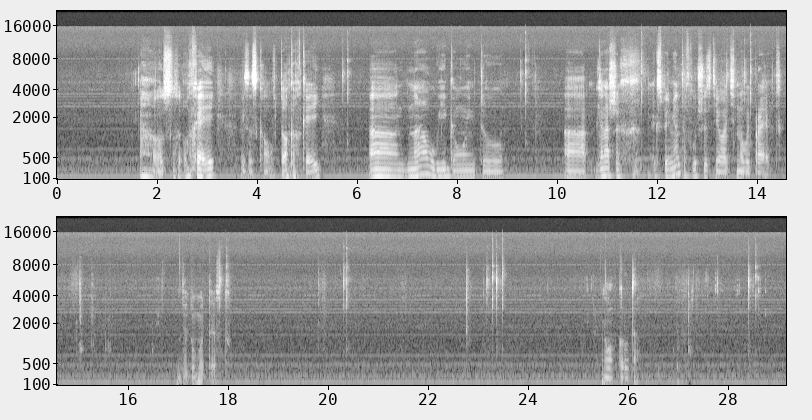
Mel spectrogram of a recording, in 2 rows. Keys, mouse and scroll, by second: 5.7 click, 9.2 click, 11.5 click, 13.4 click, 17.8 click, 20.3 click, 23.2 click, 28.4 click.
